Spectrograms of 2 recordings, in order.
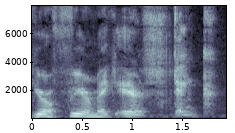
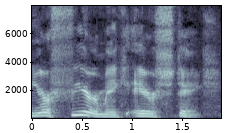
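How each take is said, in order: First: Put-on slow, lightly accented Sato line; mimicked Sato accent. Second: Put-on slow, lightly done Japanese accent as Sato; mimicked Sato accent. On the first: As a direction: stretch each word in a mild Japanese accent. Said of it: "And he'd be like". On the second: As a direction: drag it out like the villain Sato, mildly. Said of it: "mimicking Sato in, in an accent".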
